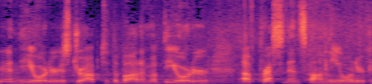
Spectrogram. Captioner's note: speaking english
